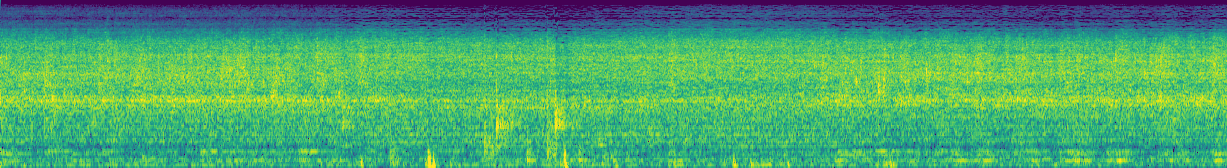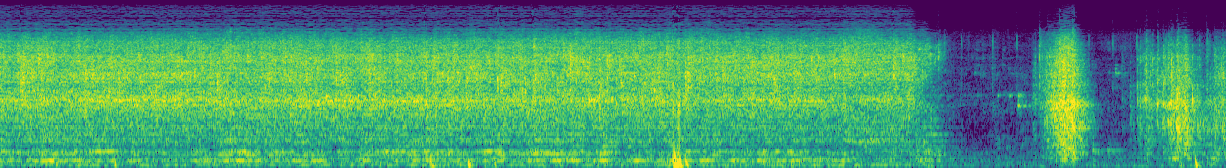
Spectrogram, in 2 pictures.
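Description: Tap water running steadily into a stainless steel sink while hands are washed under it, with a few small knocks. The flow stops near the end, followed by a short noisy burst.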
